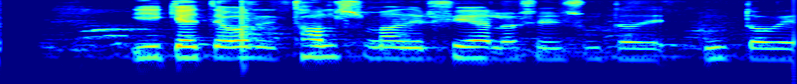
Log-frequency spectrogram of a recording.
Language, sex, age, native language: Icelandic, male, 12, Icelandic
